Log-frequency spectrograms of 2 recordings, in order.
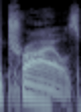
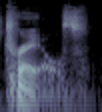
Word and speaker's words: Trails: I always want to say Trials, but it's Trails.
